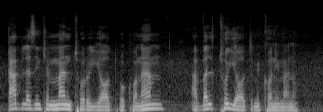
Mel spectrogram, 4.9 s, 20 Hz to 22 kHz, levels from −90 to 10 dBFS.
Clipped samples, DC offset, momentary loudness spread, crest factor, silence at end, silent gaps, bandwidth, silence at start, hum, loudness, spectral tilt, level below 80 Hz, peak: under 0.1%; under 0.1%; 11 LU; 16 dB; 0.4 s; none; 9.4 kHz; 0.1 s; none; -26 LUFS; -8.5 dB/octave; -42 dBFS; -10 dBFS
